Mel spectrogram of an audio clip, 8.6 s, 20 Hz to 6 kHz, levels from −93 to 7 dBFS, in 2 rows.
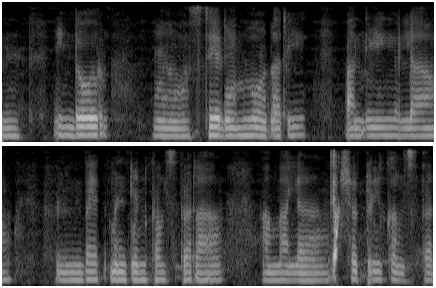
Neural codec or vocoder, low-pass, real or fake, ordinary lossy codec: codec, 24 kHz, 1.5 kbps, HILCodec; 5.4 kHz; fake; none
